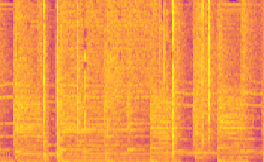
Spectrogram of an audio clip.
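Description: Background music with a steady beat, over a few sharp clacks of a hand-operated metal staple gun driving staples into fabric.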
